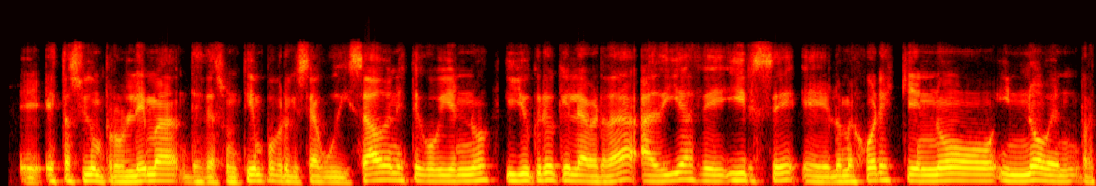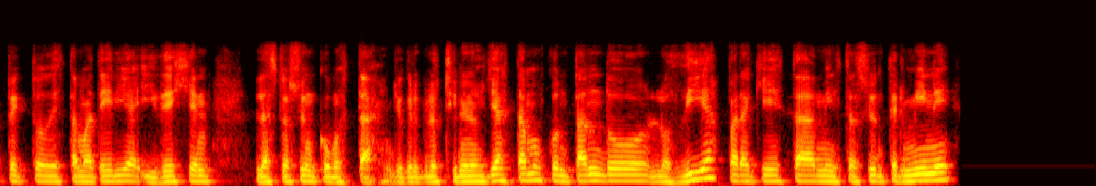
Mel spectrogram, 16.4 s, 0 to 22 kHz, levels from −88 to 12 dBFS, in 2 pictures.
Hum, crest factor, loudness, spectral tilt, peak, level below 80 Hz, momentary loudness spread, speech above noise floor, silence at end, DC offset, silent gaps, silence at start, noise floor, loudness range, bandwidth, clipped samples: none; 14 dB; -17 LUFS; -6.5 dB/octave; -4 dBFS; -52 dBFS; 6 LU; 67 dB; 1.05 s; under 0.1%; none; 0.15 s; -83 dBFS; 3 LU; 8.6 kHz; under 0.1%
